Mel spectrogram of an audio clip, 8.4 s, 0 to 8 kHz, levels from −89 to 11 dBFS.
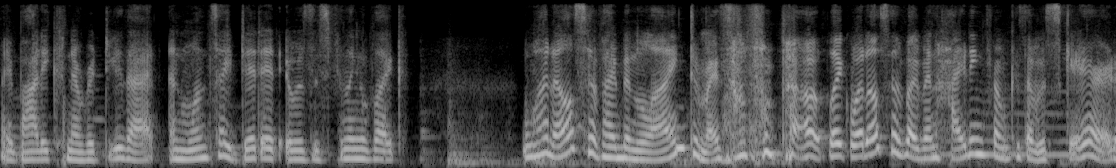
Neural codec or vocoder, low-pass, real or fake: vocoder, 44.1 kHz, 128 mel bands, Pupu-Vocoder; 7.2 kHz; fake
